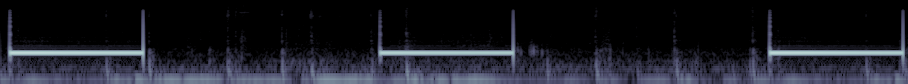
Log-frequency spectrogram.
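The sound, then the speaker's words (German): A telephone line tone sounds three times before a phone call to a writer in Cuba, each a steady, clear beep about a second long, separated by short pauses, with only a faint low hum in between and no voices. “Peter B. Schumann konnte mit Angel Santiesteban telefonieren.”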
